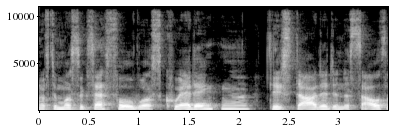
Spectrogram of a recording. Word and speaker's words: Querdenken: How do you pronounce that? Querdenken.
